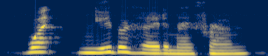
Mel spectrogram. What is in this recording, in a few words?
Voice Acting es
